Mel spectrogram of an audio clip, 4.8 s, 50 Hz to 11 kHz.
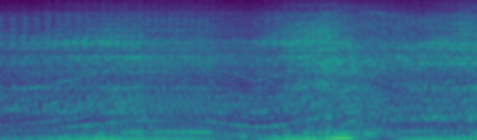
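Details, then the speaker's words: CAT 950H wheel loader after a hard start, running rough and uneven like a misfire because the number two injector is not working; the monitor shows no error. "So now it's already started, but one injector, number two injector is not working. Okay. If you can hear the sound of the engine. Sound is same as a misfiring because of number two injector is not functioning."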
